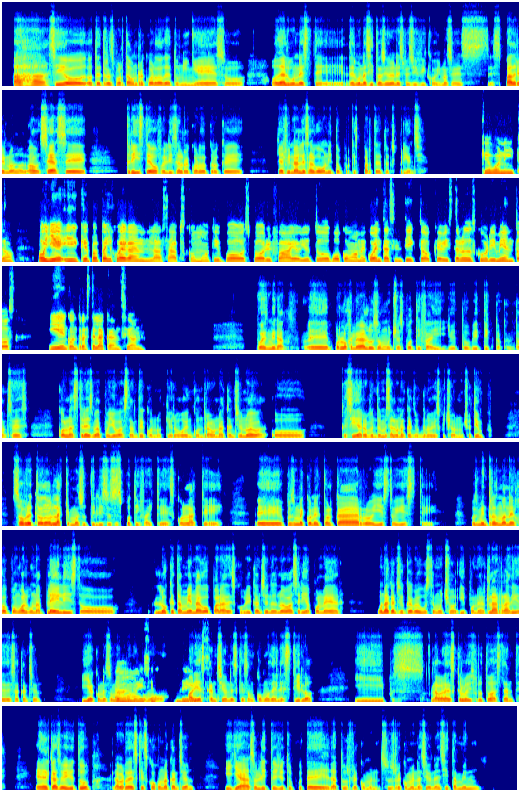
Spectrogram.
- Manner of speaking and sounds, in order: tapping
- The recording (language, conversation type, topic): Spanish, podcast, ¿Cómo descubres música nueva hoy en día?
